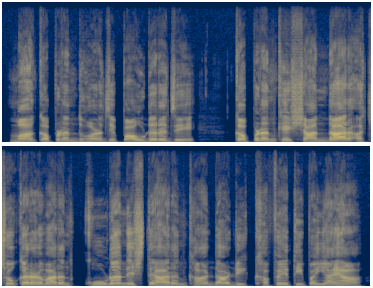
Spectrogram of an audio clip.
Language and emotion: Sindhi, angry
